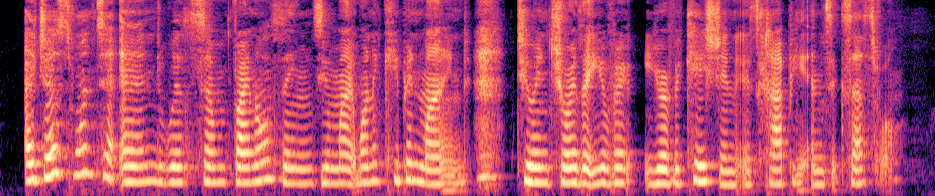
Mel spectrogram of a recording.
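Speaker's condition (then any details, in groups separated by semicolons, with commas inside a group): Cerebral palsy, athetoid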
